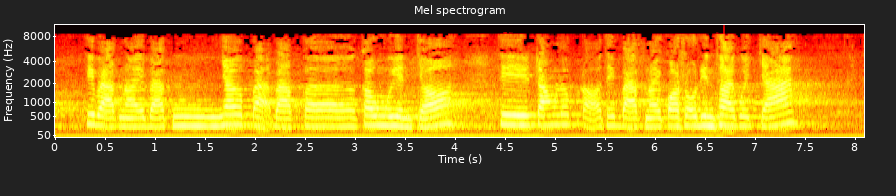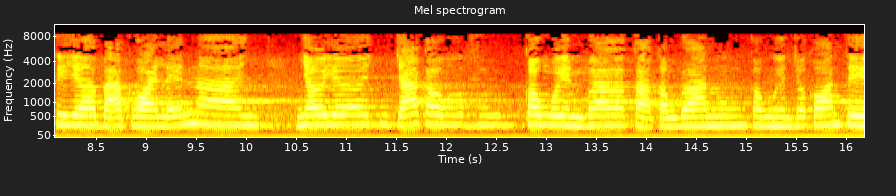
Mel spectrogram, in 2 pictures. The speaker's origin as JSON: {"language": "Vietnamese", "region": "Nghệ An", "country": "Vietnam", "tie": "born or raised there", "said": "Quê con ở Nghệ An."}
